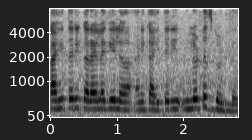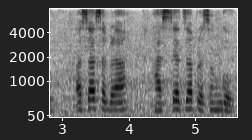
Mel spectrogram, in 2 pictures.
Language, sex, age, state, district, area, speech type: Marathi, female, 45-60, Maharashtra, Thane, rural, spontaneous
